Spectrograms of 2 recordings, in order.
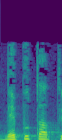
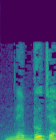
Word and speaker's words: ネプタ: 夏になりますとネプタというネブじゃなくてネプタという発音になるんですけども、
